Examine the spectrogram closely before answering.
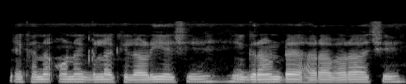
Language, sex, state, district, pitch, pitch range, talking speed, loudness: Bengali, male, West Bengal, Malda, 115 Hz, 115-120 Hz, 145 wpm, -21 LUFS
